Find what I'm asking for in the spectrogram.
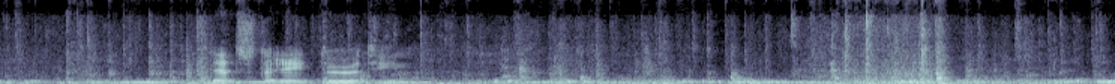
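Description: Young racing pigeons coo in soft repeated rolling calls close by, while a person talks over them.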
